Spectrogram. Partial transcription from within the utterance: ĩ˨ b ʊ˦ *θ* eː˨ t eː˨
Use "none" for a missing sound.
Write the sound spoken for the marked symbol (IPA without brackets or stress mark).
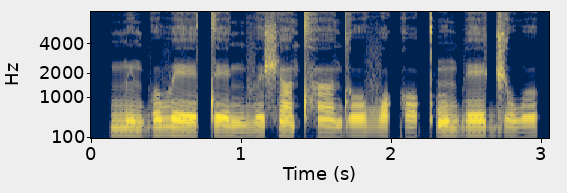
β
